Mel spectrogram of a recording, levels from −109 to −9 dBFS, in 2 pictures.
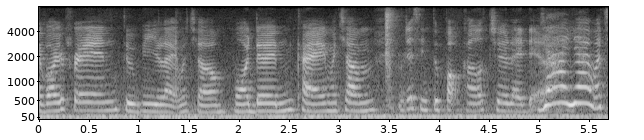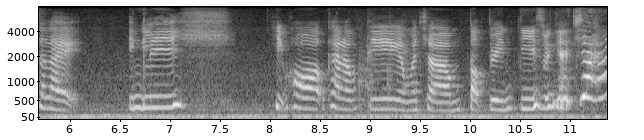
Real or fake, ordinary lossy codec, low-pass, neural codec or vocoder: real; none; none; none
